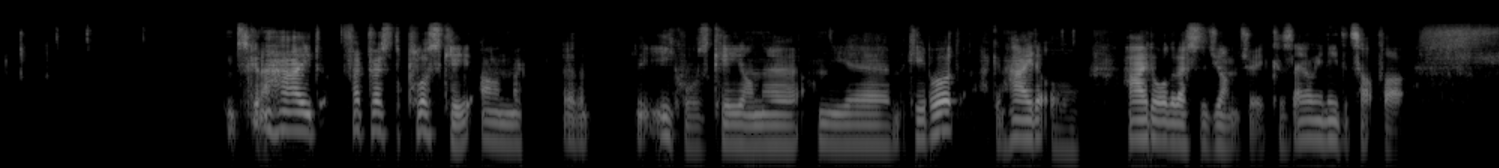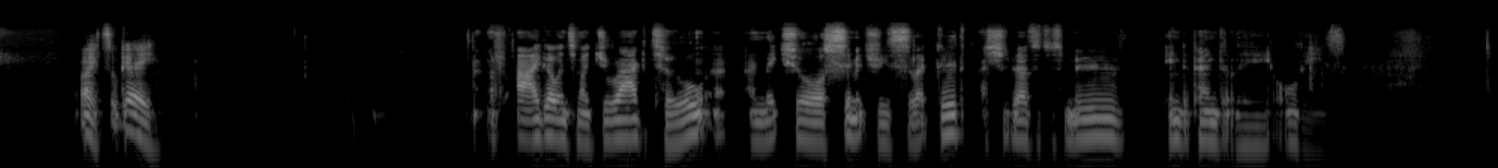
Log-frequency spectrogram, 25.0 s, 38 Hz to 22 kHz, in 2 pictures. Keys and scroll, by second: 3.7 =, 8.0 /, 9.6 a, 24.8 ctrl+z.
